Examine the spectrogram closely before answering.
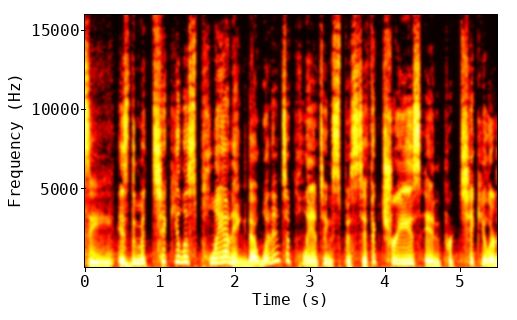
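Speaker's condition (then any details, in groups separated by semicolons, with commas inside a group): No condition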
